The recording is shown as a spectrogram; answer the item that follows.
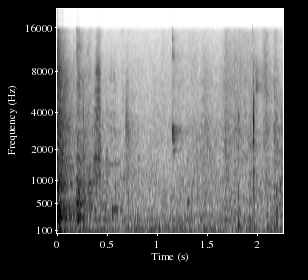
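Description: A sharp knock, then quiet sipping of a thick smoothie from a cup.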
